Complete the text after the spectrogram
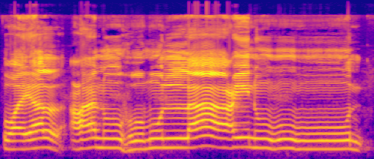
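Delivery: slow, drawn-out tajweed chanting; slow Quran recitation. Shown as a demonstration. Teacher demonstrating recitation to students, slow chant. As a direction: recite each syllable long and measured. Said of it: "কিভাবে পড়ব?".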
